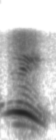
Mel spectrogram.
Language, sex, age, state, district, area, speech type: Bodo, male, 60+, Assam, Chirang, rural, conversation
